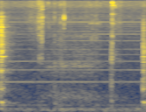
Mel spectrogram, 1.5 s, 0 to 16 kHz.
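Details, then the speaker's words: 2011 Lotus Evora S, used Capristo valved exhaust with CES3 controller just installed; ignition on, engine off, remote buttons pressed: faint sharp clicks about a second apart in a quiet cabin, the exhaust valve solenoid switching normally. "that's the solenoid. So all sounds good."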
